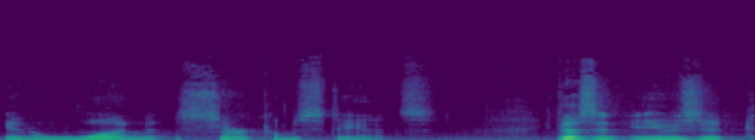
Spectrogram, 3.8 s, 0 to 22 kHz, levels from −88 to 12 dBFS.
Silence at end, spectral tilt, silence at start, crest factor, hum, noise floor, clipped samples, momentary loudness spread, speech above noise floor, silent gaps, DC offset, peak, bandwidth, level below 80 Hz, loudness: 0 s; -7 dB/octave; 0.05 s; 22 dB; none; -61 dBFS; under 0.1%; 19 LU; 29 dB; none; under 0.1%; -12 dBFS; 11.5 kHz; -64 dBFS; -32 LUFS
